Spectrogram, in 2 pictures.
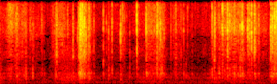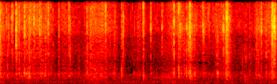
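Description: Baking paper crinkling in short, scattered rustles as fingers press and pinch the edges of a stuffed veal fillet to seal them.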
